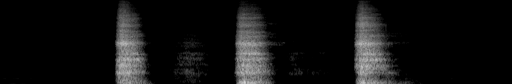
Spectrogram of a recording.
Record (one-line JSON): {"exhalation_length": "5.1 s", "exhalation_amplitude": 23170, "exhalation_signal_mean_std_ratio": 0.31, "survey_phase": "beta (2021-08-13 to 2022-03-07)", "age": "45-64", "gender": "Male", "wearing_mask": "No", "symptom_cough_any": true, "symptom_runny_or_blocked_nose": true, "symptom_shortness_of_breath": true, "symptom_diarrhoea": true, "symptom_fatigue": true, "symptom_other": true, "smoker_status": "Ex-smoker", "respiratory_condition_asthma": true, "respiratory_condition_other": false, "recruitment_source": "Test and Trace", "submission_delay": "2 days", "covid_test_result": "Positive", "covid_test_method": "LFT"}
